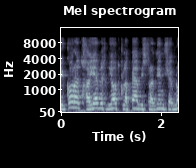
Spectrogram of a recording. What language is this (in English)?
Hebrew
